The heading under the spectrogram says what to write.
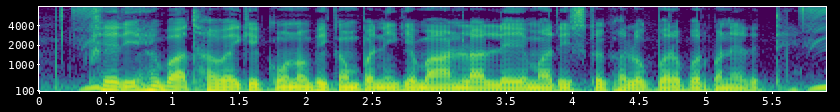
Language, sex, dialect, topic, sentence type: Chhattisgarhi, male, Eastern, banking, statement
